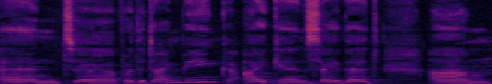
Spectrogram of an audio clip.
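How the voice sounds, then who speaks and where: A woman with a fairly high pitch talks at a very slow pace with fairly even intonation. Her tone is dark and mellow, and audible room echo surrounds it. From Ukraine. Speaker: university student. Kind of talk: casual chat. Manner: halting.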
